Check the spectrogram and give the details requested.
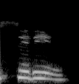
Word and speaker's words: siren: I'm Siren. Siren. It's siren. Siren answer correct है बट उसको साइरन pronounce करते हैं.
